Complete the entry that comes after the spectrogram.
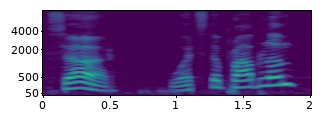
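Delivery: hammed-up Indian call-centre agent; Indian accent. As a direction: play a Mumbai support rep, loud. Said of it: "agent in call".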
